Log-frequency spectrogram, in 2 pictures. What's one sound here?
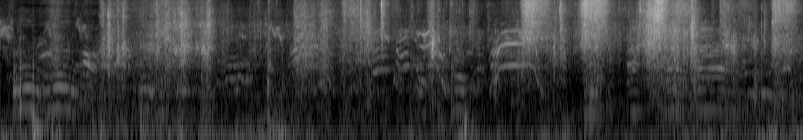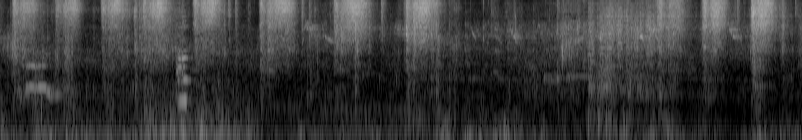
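A broom sweeps across a hard floor with quick, scratchy strokes.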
